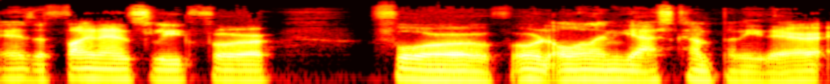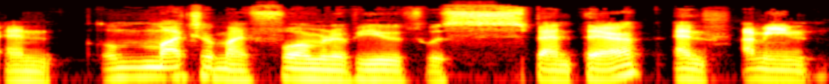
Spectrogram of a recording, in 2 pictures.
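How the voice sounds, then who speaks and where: A middle-aged Zambian company founder chats casually as a podcast guest, restarting often and leaning on fillers. His voice is deep with a sharp edge, recorded cleanly in a studio with no echo.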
